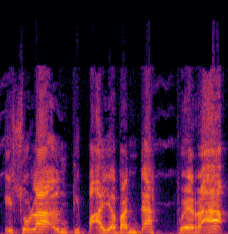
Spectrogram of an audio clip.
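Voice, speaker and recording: A woman's voice: on the high side, fairly even intonation, moderate pace, bright, forceful tone, no room sound. A woman in an Ilocano radio drama playing a proud, stubborn older mother, scornful and boastful. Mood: defiant.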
